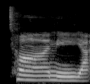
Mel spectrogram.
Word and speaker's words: Tanya: tell me she's like your name is tawny yeah three syllables tanya and i'm trying to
